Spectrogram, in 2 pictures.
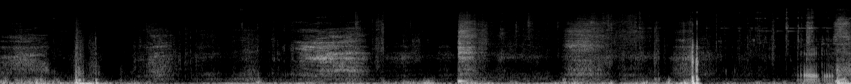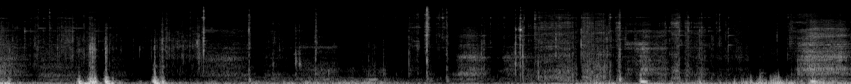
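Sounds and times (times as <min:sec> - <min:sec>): metal climbing gear jangling: 0:04.8 - 0:17.0.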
